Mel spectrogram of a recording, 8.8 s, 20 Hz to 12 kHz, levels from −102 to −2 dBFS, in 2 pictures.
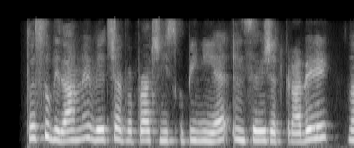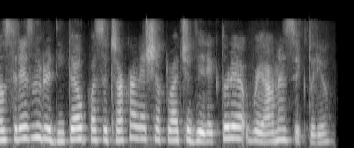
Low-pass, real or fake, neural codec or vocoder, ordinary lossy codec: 7.2 kHz; fake; codec, 16 kHz, 1 kbps, X-Codec, HuBERT features, trained on balanced general audio; AAC, 32 kbps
